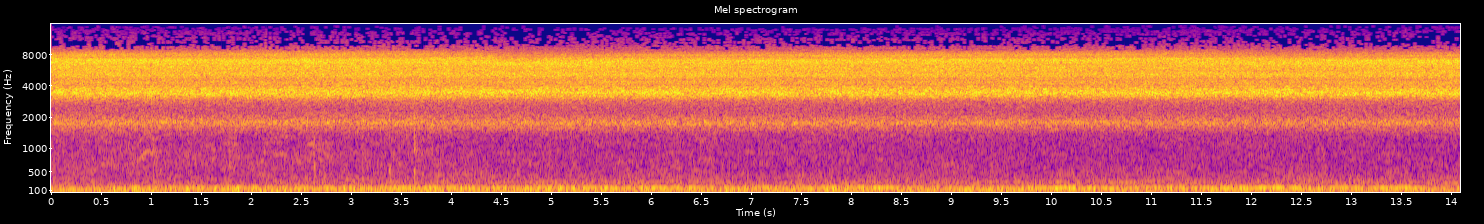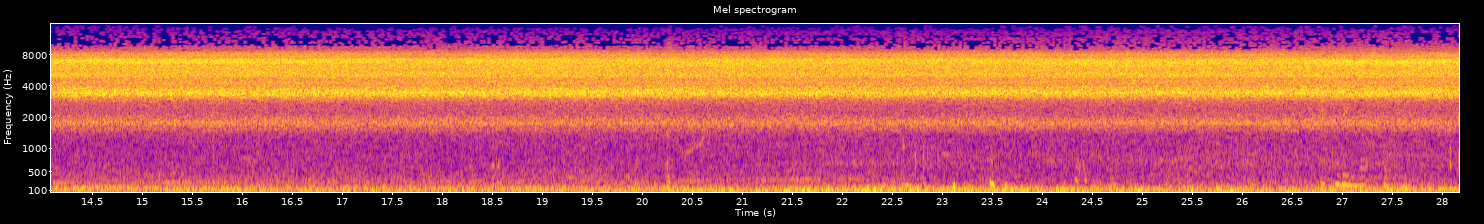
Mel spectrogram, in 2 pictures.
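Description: Steady high-pitched insect chorus, droning without a break in several shrill layers, over a low steady rumble.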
